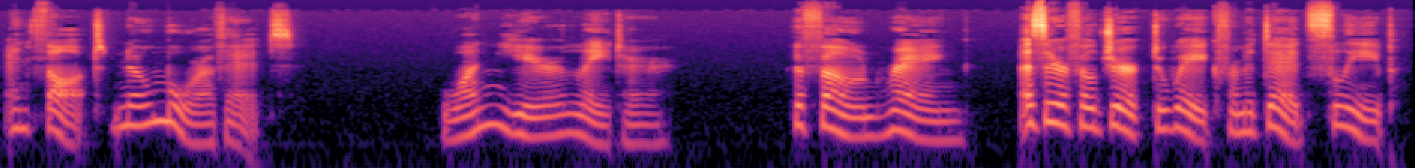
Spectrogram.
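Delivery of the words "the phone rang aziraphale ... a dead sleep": ordinary delivery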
